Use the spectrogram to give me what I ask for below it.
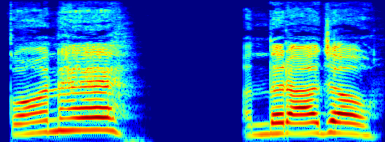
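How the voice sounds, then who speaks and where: A woman voicing a stern, commanding older father who speaks gruffly. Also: mid-range voice, a little mellow, dry recording, studio quality, natural voice.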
